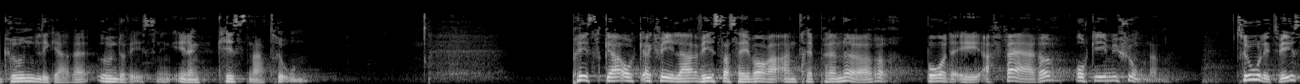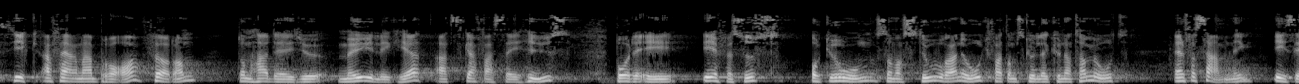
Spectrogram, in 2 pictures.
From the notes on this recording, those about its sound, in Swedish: Inspelad i Roseniuskyrkan den 9 juli 2023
